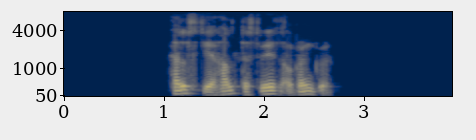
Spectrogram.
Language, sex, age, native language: Icelandic, male, 30-39, Icelandic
